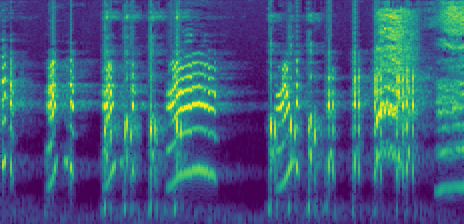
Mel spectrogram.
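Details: Reed warbler song, amplified: clusters of harsh, clipped notes alternating with longer arched, slurred syllables. Short pauses separate the phrases, and a buzzy rasp closes the sequence.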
